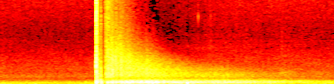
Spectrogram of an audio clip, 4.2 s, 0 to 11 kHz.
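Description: A single rifle shot from a 7mm PRC bolt-action rifle fitted with a three-port muzzle brake, about a second in, followed by a long rolling echo that fades away over about two and a half seconds.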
